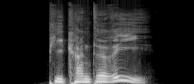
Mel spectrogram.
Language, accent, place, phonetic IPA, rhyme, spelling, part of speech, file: German, Germany, Berlin, [pikantəˈʁiː], -iː, Pikanterie, noun, De-Pikanterie.ogg
- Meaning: piquancy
